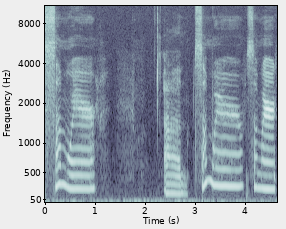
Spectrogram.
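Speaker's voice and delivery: high, drawn-out "somewhere"; inflected, not monotone. Shown as a demonstration. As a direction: let the word float up high and stretch it. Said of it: "See, my voice is not monotone".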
